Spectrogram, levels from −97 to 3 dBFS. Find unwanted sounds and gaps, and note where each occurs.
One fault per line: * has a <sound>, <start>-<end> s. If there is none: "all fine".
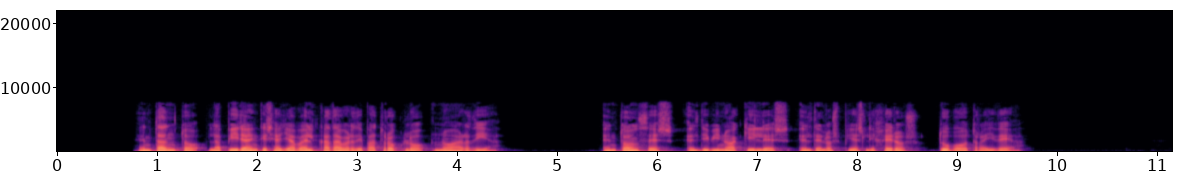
all fine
